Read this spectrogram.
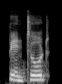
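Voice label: "pentode", Indian English; Dictionary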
